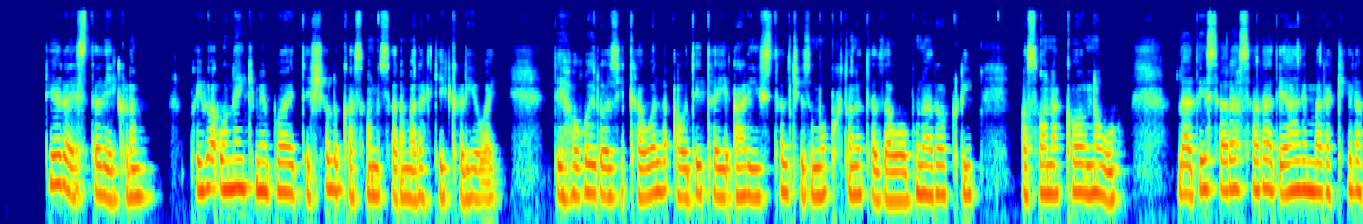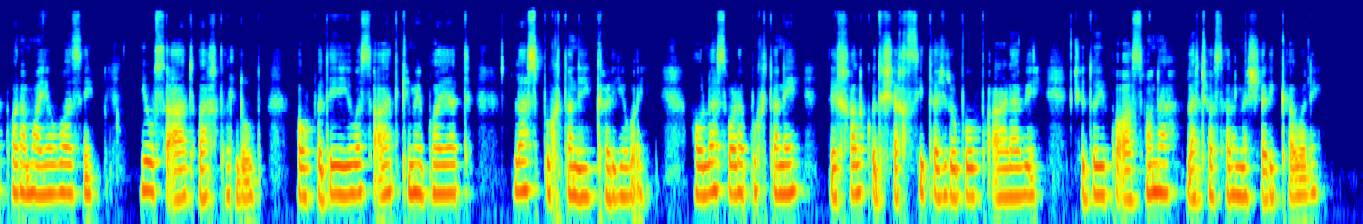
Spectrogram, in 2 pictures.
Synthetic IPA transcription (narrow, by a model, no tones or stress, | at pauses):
ɖ̥eɾast̪əɾekɽəm | pəjawaʔunəjkemebɑjad̪̚ːəʃəlokasɑnosaɾamaɾakekʰəɽewajd̪̥əɦaɣujɾɑzikʰawəlawd̪et̪ʰajeʔaɽist̪ʰəlt͡ʃezmɑpʊ̥xt̪ənot̪ʰazawɑbunaɾɑkɽi | ɑsɑnakʰɑɾnawulad̪esaɾasaɾad̪əhaɾemaɾakʰelapɑɾamɑjawɑze | jawsɑ̰ʔat̪waxt̪̚d̪aɾlo̰d̪awpəd̪ejawasɑ̰ʔat̪kemebɑjad̪ | laspuxt̪ənekʰəɽjewaj | awlaswaɽapuxt̪əned̪̥əxalkod̪əʃaxsit̪ad͡ʒɾɪbopə̰ʔaɽawet͡ʃed̪ujpəʔɑsɑnalat͡ʃɑsaɾanaʃaɾikʰawəle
